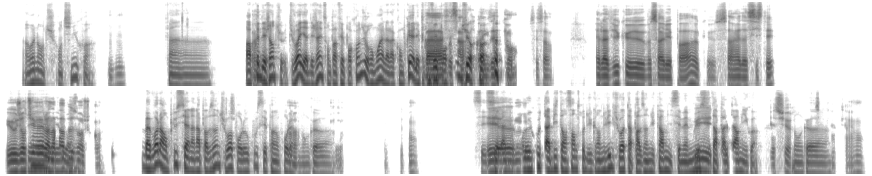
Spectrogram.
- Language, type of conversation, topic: French, unstructured, Qu’est-ce qui te fait perdre patience dans les transports ?
- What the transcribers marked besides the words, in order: laughing while speaking: "est pas fait pour conduire"; chuckle; tapping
